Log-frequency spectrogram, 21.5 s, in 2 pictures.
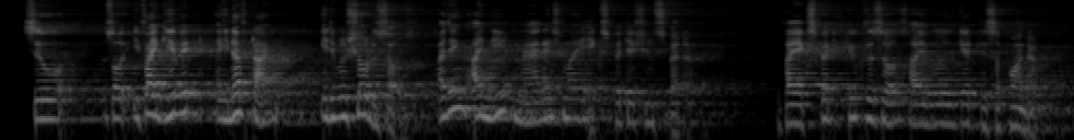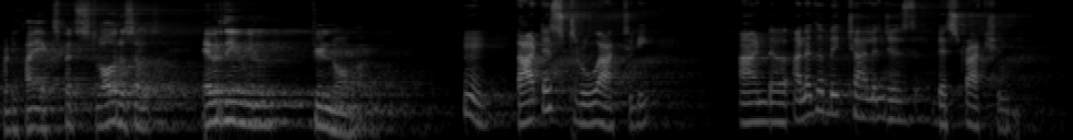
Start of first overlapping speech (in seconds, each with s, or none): none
